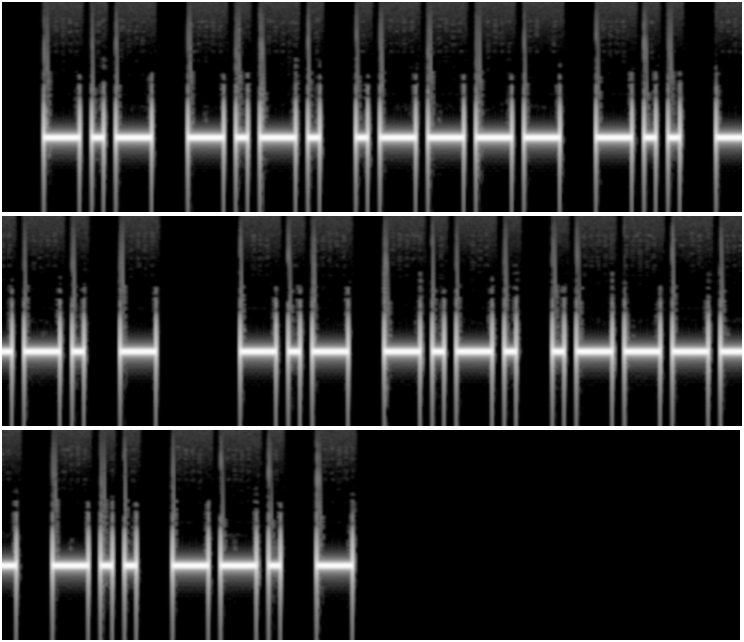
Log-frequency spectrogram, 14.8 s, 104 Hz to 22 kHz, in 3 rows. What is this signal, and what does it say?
Morse code, heard as a keyed tone, about 15 wpm, 700 Hz. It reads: KC1DGT KC1DGT
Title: USA Call Signs Repeated 3x 15wpm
